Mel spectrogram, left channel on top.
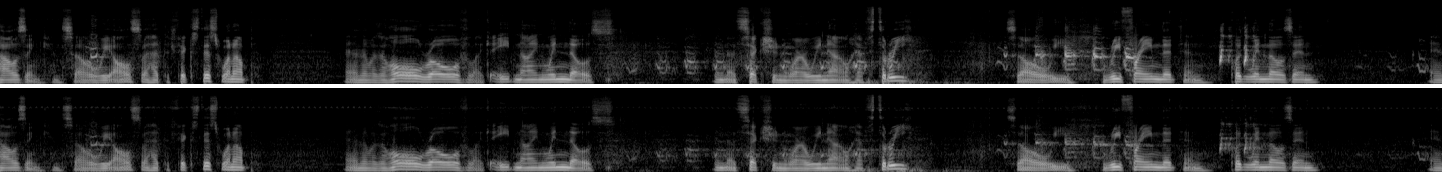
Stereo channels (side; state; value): both; normal; correlation 0.56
